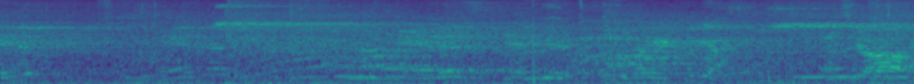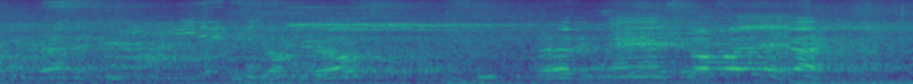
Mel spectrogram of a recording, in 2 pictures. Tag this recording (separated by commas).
basketball bounce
